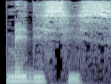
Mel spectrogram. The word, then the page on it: Médicis: francais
